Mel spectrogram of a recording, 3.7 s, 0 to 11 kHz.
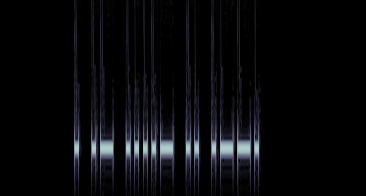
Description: Morse code, heard as a keyed tone, about 28 wpm, 700 Hz. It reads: EA4IP
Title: DXCC-100 Call Signs - 5 Characters - 28wpm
